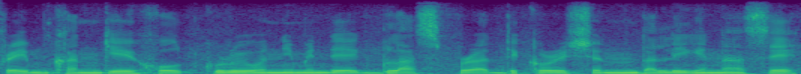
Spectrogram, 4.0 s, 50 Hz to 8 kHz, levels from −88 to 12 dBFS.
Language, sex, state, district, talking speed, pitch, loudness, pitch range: Nagamese, male, Nagaland, Kohima, 195 wpm, 110 Hz, -14 LUFS, 105-115 Hz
